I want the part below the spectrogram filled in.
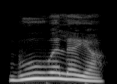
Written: ಭೂವಲಯ

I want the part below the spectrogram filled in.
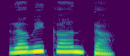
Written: ರವಿಕಾಂತ

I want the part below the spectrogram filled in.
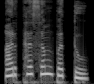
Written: ಅರ್ಥಸಂಪತ್ತು

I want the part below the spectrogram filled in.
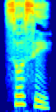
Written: ಸೊಸೆ

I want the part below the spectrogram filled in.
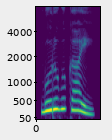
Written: ಬುರುಗುಕಾಯಿ

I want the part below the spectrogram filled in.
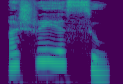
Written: ಆಶ್ರಯಿಸು

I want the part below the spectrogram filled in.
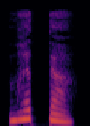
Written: ಭತ್ತ

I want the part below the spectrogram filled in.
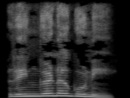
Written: ರಿಂಗಣಗುಣಿ

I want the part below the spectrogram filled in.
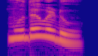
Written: ಮದವಟ್ಟೆ

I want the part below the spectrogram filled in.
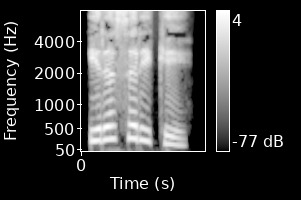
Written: ಇರುಸರಿಕೆ

